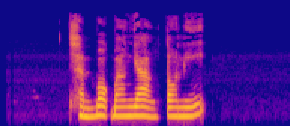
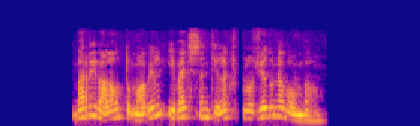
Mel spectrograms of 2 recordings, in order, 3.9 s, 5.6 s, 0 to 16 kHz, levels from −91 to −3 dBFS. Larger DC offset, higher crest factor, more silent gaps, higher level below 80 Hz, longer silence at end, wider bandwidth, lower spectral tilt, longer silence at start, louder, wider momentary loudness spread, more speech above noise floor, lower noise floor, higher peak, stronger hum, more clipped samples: neither; about the same, 18 dB vs 18 dB; neither; second, -74 dBFS vs -64 dBFS; about the same, 1.2 s vs 1.3 s; first, 11 kHz vs 7.4 kHz; about the same, -5 dB/octave vs -6 dB/octave; about the same, 0.9 s vs 0.95 s; about the same, -19 LUFS vs -20 LUFS; about the same, 7 LU vs 7 LU; second, 54 dB vs over 71 dB; second, -71 dBFS vs under -90 dBFS; about the same, -2 dBFS vs -4 dBFS; neither; neither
